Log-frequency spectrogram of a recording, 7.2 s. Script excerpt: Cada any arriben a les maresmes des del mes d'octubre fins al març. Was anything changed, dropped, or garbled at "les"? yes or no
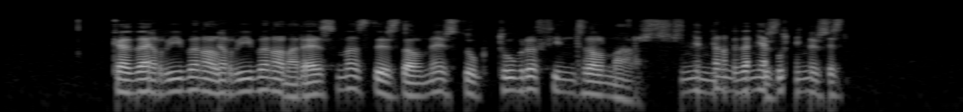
yes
